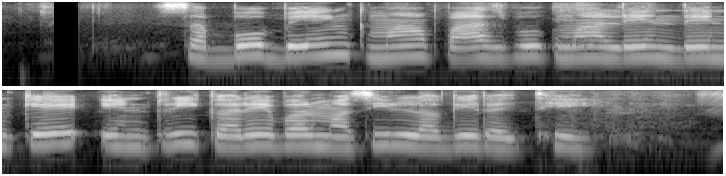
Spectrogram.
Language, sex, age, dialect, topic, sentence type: Chhattisgarhi, female, 18-24, Central, banking, statement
